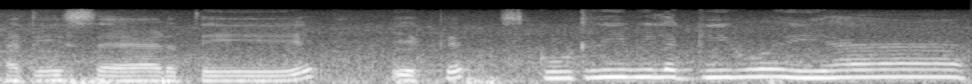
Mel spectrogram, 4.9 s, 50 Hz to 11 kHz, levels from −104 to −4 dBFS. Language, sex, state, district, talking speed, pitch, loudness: Punjabi, male, Punjab, Kapurthala, 110 wpm, 230 Hz, -12 LUFS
